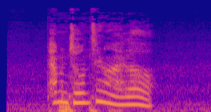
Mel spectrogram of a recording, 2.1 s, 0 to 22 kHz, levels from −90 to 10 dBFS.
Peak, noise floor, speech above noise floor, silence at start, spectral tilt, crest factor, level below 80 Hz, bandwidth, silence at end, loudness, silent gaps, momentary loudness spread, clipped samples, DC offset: -8 dBFS; -47 dBFS; 28 dB; 0.45 s; -5 dB/octave; 14 dB; -34 dBFS; 16 kHz; 0.6 s; -20 LUFS; none; 8 LU; under 0.1%; under 0.1%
